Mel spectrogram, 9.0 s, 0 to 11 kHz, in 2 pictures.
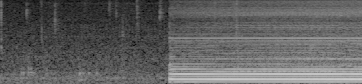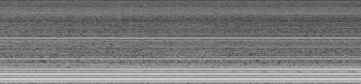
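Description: A 200 W DC treadmill motor on a DLM speed controller starts up suddenly about two seconds in and runs slowly with a loud, steady hum. Its speed is being turned down towards its slowest usable speed of about 310 RPM.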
